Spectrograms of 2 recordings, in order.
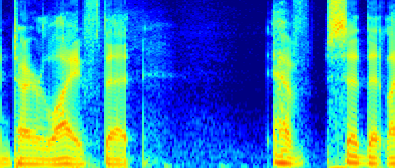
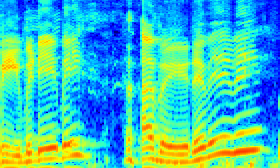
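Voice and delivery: higher playful trumpet noises, laughing into it; mock horn scat; 11 semitones higher than usual. Host joins friend's joke solo, high mock trumpet. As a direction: toot along like a silly cornet.

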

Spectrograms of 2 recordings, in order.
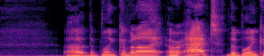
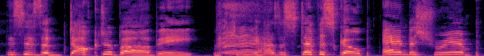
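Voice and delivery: high-pitched Aussie sales patter; cartoon Australian toy pitch; mock Australian accent; 7 semitones higher than usual. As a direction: offer it in a high, hammy Australian voice. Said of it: "And I'm Margot Robbie".

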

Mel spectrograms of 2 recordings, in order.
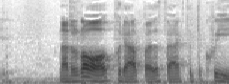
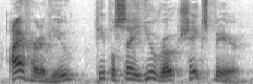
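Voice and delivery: high, eager gush; excited girl; 9 semitones higher, 5 dB louder than usual. A narrator's reading. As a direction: blurt it out in a thrilled, raised voice. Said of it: "jiggling up and down excitedly".

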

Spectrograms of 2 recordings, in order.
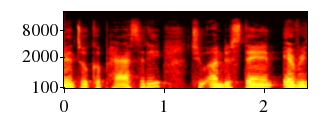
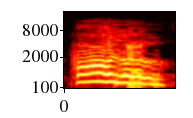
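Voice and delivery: sung high, louder cry; high call; 7 dB louder than usual. Pretend. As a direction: wail it upward. Hyping singer, cry heard.

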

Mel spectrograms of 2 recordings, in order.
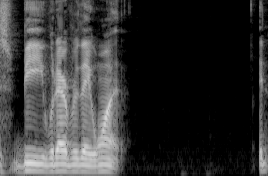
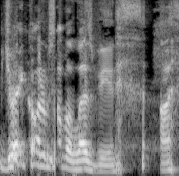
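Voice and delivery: laughing; 4 semitones higher than usual. Real, not acted.

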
